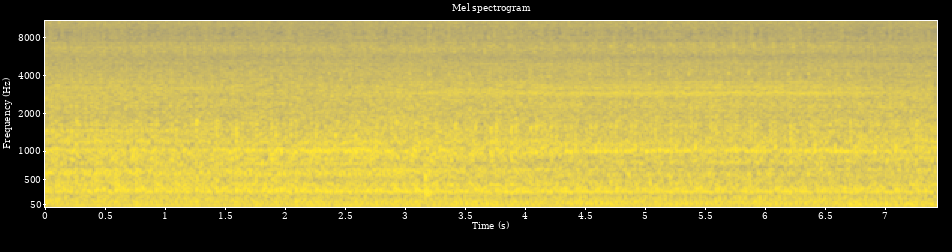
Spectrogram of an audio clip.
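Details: 2011 Subaru Impreza, rebuilt EJ253 non-AVLS block with AVLS heads after rod bearing failure, running after rebuild: even, steady idle with a smooth unbroken hum, no knocks or ticks, no leaks. Normal idle.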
